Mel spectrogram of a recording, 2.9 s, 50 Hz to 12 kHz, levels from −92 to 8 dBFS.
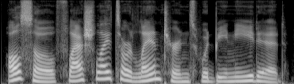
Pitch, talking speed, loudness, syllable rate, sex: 185 Hz, 145 wpm, -16 LUFS, 4.0 syllables/s, female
